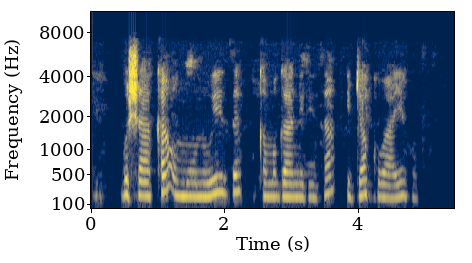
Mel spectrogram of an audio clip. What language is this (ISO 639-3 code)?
kin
